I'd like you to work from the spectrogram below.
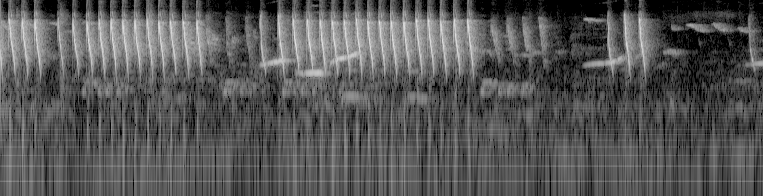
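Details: Luring song of a male Bar-winged prinia for a female: two rapid bursts of high, sharp repeated notes with thin rising whistles mixed in, then scattered softer chips and short whistles.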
